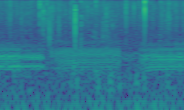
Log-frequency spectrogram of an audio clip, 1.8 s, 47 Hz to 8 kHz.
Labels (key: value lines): label: biophony, croak
recorder: SoundTrap 500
